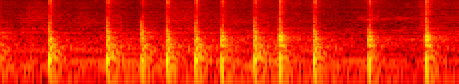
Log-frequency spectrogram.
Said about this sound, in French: Je tape à la porte.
